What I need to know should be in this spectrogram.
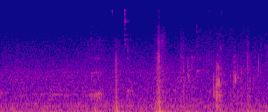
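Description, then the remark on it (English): Quiet mouth sounds of someone sipping coffee: a few soft slurping sips and a swallow, spaced a second or so apart over a faint background hush, with no talking. “I better have a sip of coffee, clear up my mind a little.”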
